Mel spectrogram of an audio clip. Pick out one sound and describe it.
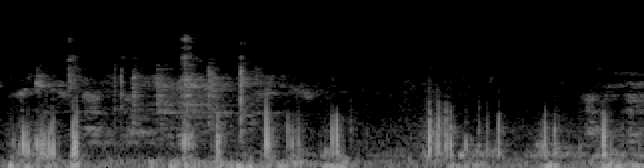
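A metal gate creaks open.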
